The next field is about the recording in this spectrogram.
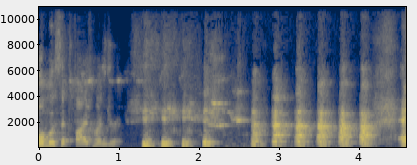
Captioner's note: laughter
